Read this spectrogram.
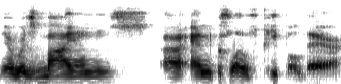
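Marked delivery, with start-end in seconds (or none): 0.0-1.2 very slow, drawn-out speech on every word. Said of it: "He's talking too slow for me".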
